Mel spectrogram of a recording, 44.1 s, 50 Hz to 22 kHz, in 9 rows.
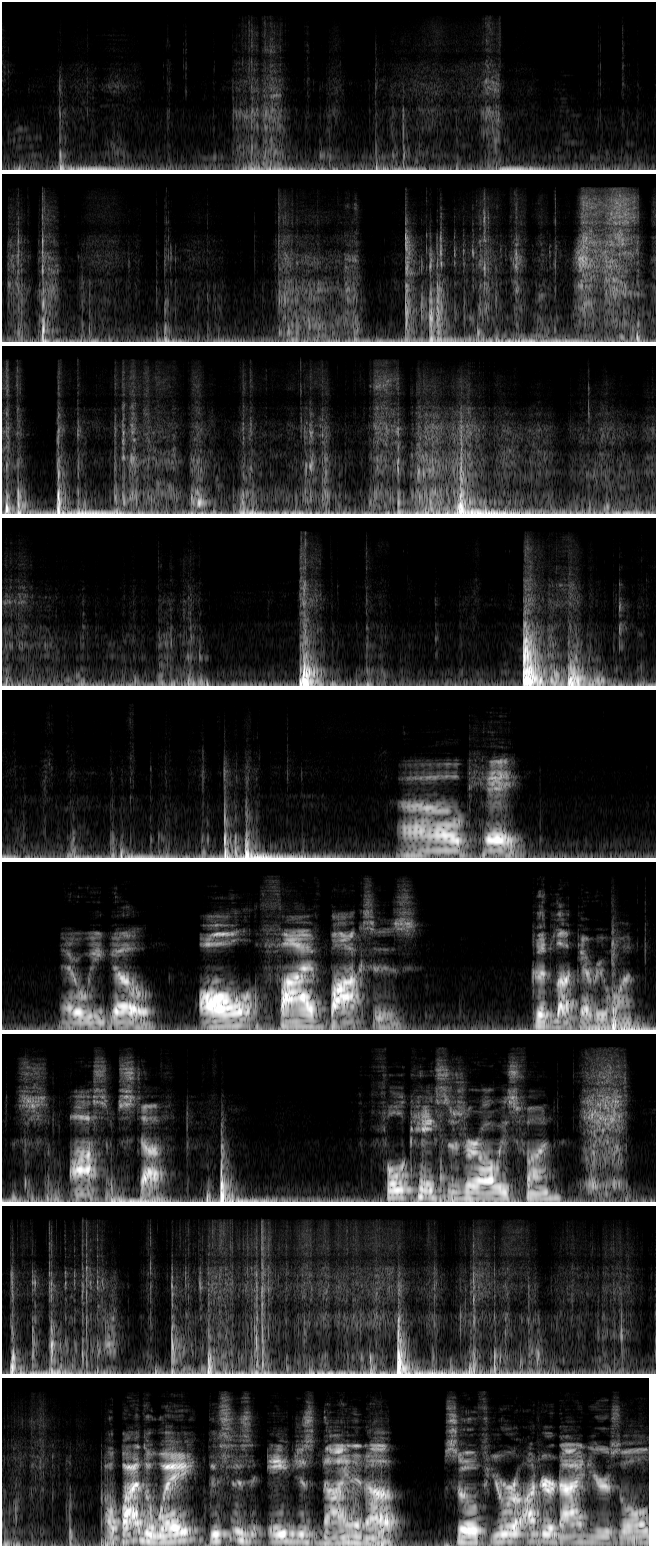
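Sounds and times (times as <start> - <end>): cardboard flaps rustling: 8.1 - 16.3.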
